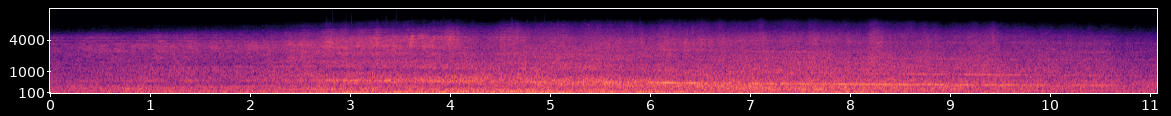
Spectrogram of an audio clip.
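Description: A Lufthansa airliner in 100th-anniversary markings comes in to land with a loud, steady engine roar that swells slightly and then holds, broad and continuous, with no voices.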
